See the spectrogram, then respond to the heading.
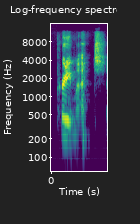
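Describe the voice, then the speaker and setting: A woman, casually chatting as a podcast co-host, rambling and laughing often. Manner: enthusiastic about marine biology. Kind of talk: casual chat.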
